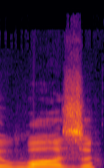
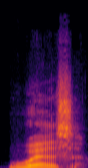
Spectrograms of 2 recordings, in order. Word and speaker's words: was: سراغ تلفظ که بریم کلمه واز توی تلفظ مح کمش با صدای آ تلفظ میشه ولی محاوره و رایج با صدای ا هست یعنی به جای واز میگیم وز وز مثلا پس بعد از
